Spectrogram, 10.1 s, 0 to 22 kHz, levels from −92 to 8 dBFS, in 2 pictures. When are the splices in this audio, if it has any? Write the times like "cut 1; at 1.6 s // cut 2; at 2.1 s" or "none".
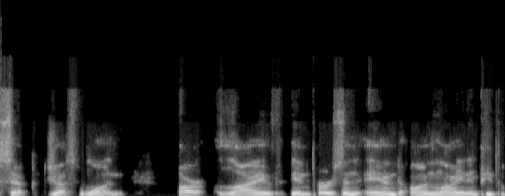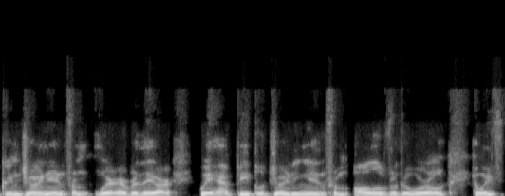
none

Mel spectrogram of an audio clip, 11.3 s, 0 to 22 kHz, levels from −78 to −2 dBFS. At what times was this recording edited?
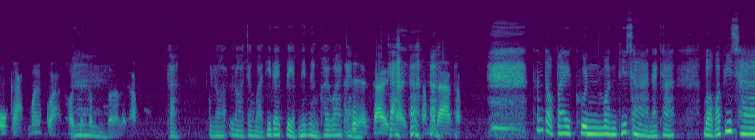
none

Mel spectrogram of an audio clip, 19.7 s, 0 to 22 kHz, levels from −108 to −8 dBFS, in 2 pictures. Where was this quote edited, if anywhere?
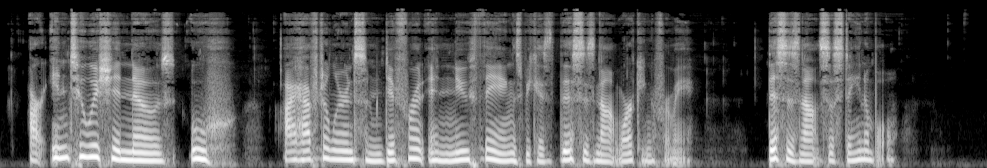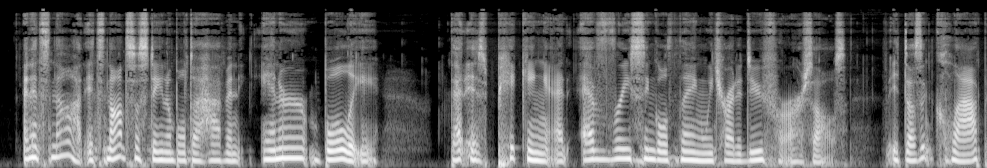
cut 1; at 18.7 s

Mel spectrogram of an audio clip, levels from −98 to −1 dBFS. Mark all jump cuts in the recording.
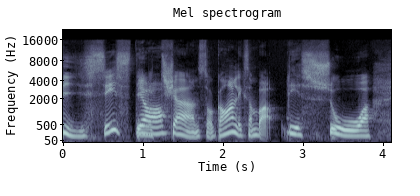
cut 1; at 2.8 s

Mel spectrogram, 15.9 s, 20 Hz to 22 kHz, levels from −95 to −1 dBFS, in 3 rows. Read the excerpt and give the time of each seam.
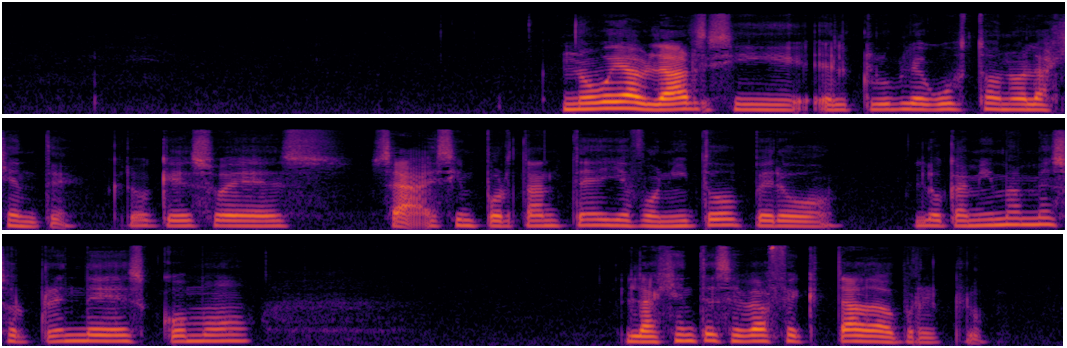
cut 1; at 3.5 s

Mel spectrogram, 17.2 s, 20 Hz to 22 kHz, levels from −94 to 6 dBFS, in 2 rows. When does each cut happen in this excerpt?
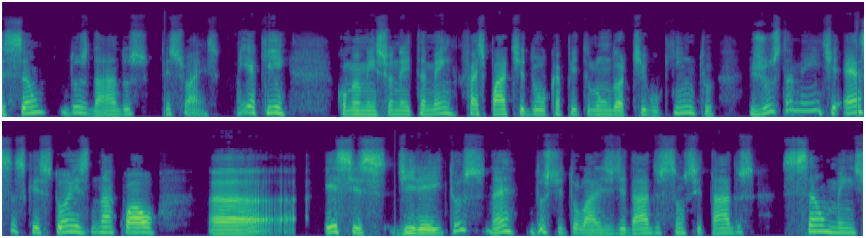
cut 1; at 2.2 s

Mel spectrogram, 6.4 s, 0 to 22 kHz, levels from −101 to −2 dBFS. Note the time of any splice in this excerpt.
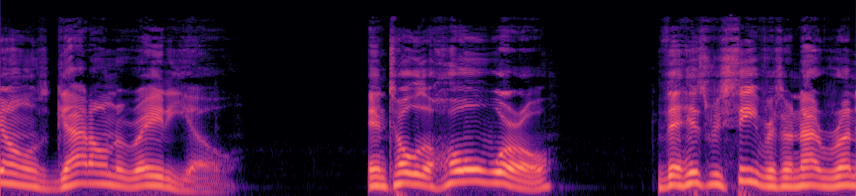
none

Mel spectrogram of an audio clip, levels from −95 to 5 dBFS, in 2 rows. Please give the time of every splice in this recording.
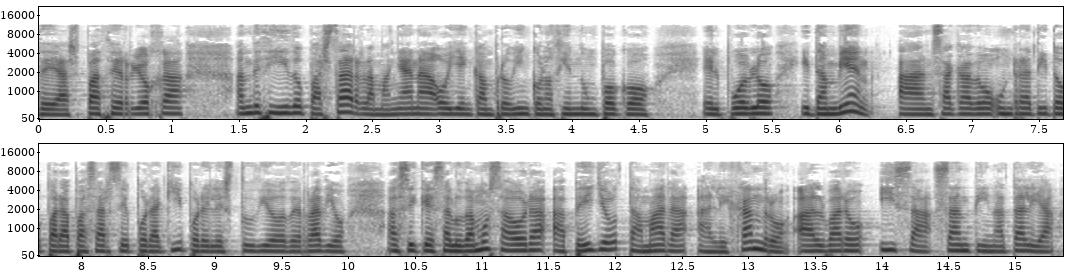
cut 1; at 14.4 s

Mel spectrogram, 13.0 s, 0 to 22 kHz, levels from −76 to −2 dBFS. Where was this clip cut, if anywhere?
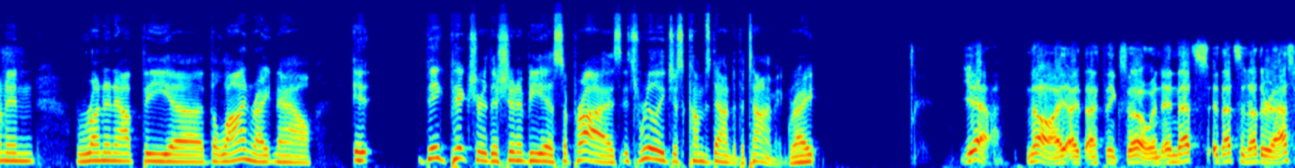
none

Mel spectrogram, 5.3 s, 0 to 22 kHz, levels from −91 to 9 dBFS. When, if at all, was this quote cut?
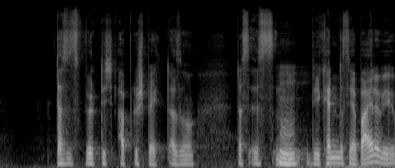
cut 1; at 3.7 s

